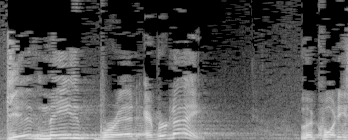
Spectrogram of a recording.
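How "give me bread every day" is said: higher, slow, drawn-out begging; mock greedy demand. People wanting more income, slow mock begging. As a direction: stretch out the greedy request. Mocking greedy crowd again.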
